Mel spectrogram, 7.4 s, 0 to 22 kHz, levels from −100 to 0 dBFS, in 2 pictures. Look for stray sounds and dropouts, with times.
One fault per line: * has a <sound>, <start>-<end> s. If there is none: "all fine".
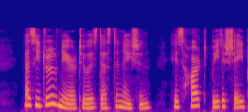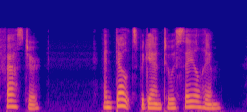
all fine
